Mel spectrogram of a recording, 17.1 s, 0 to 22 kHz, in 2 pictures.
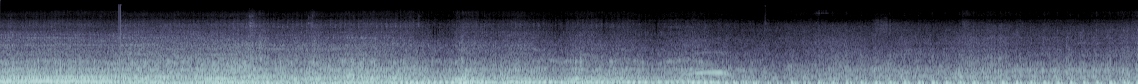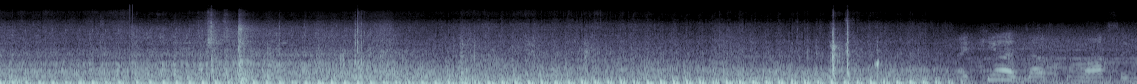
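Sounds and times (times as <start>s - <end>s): motorcycle engine at low revs: 0.0s - 15.7s
sharp clacks over cobblestones: 9.8s - 15.4s.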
